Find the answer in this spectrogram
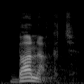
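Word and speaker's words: Beannacht: It's Banacht, evidently, is how you say that.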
